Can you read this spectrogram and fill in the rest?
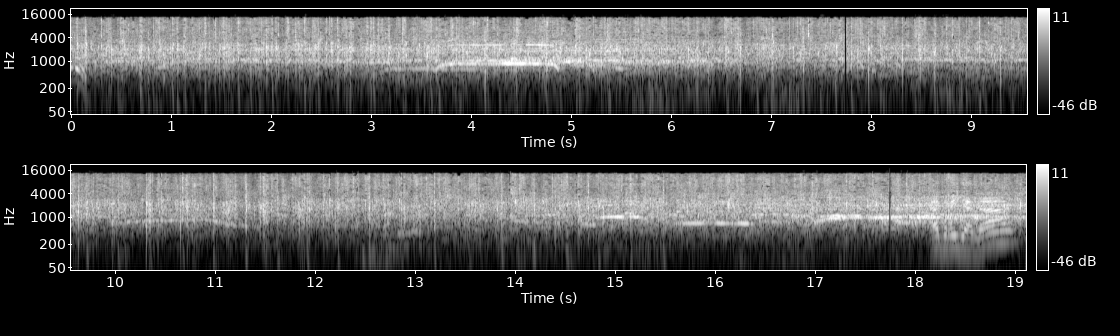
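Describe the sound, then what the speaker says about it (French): Sustained applause from a television studio audience, dense clapping that continues throughout at a steady, fairly loud level, with voices faintly mixed in. "Eh oui, Adriana, que je vous demande d'applaudir."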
